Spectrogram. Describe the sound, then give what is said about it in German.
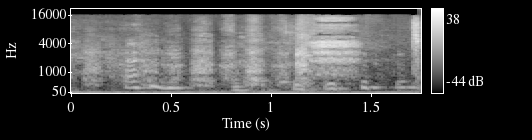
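A dog pants and whimpers after being given a pink fizzy sweet. Quick, rhythmic breathy pants run throughout, with high whining notes over them. “wenn ich es nicht besser wüsste, würde ich glauben, der Hund hat die Tollwut”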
